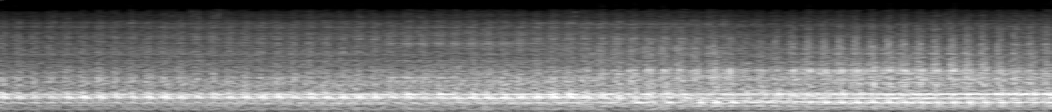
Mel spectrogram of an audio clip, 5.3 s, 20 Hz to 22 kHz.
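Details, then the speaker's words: Face mill cutting the relief section in pre-hardened D2 on a pass: steady mid-pitched cutting hum with an even chatter of about three pulses a second, no squeal or stutter; normal, clean face milling cut. "This uh face mill is doing a lot better. Doing the relief section now. 25,000 pass."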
